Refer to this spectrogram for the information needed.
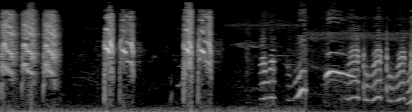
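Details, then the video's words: Indian parrot calling: harsh broadband squawks in short bursts, followed by a series of wavering, rising and falling whistled notes. "Indian cute parrot sound"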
